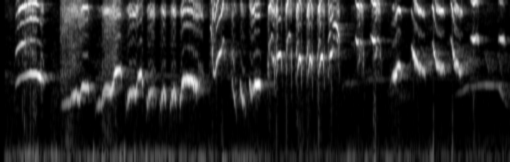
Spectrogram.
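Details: White-rumped shama of the Medan type, a tame bird whose morning song is used to train other birds, in a loud, dense run of varied whistles, rattling chatter and sharp repeated notes, delivered rapidly without pause.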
